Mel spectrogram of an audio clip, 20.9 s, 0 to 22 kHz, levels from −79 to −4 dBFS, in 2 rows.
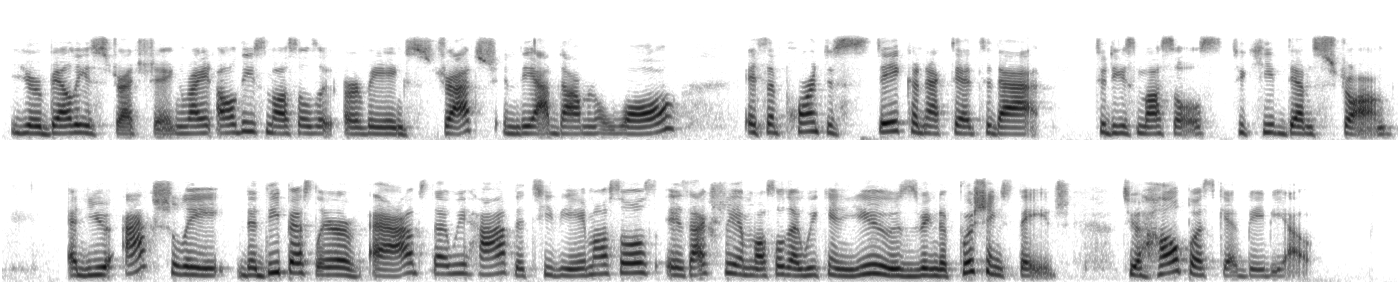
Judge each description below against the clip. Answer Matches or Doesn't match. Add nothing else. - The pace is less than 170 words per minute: Doesn't match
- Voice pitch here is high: Matches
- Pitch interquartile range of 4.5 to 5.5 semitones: Doesn't match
